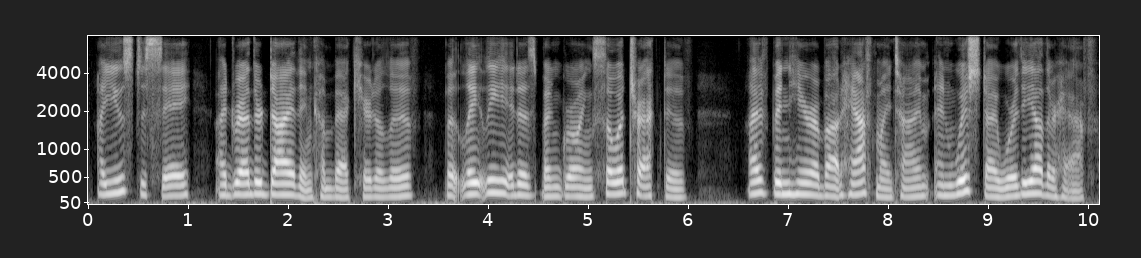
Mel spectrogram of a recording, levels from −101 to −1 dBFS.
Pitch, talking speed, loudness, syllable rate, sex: 180 Hz, 210 wpm, -18 LUFS, 5.4 syllables/s, female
